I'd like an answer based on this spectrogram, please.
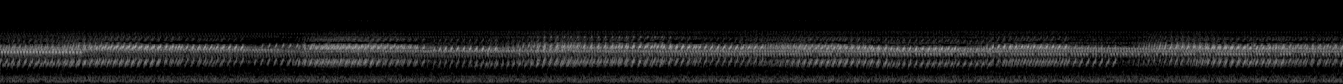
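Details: Frogs and toads in full chorus: dense overlapping trilled croaks and chirps, waves of louder calling every few seconds over a continuous background of pulsing voices.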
